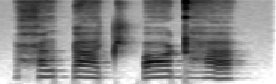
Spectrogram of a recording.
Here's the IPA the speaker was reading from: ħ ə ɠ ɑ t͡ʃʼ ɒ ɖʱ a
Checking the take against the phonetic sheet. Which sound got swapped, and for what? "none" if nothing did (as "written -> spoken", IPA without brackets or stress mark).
ɑ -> a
